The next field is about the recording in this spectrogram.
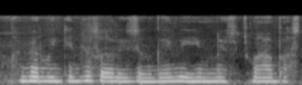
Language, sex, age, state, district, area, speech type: Kashmiri, male, 18-30, Jammu and Kashmir, Shopian, rural, spontaneous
